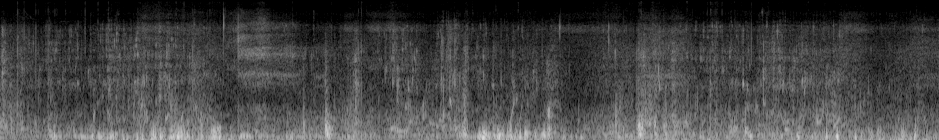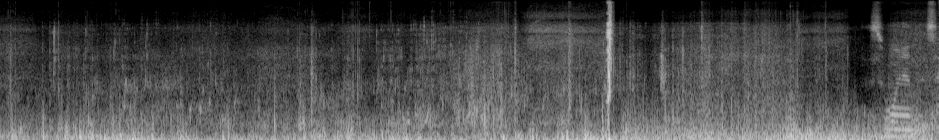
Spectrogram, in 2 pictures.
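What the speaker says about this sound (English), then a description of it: "This wind is havoc though" Strong wind buffets the microphone on Issaqueena Lake in South Carolina during a canoe bass-fishing trip, a steady low roar with gusts that swell and ease throughout, talk running faintly beneath it.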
